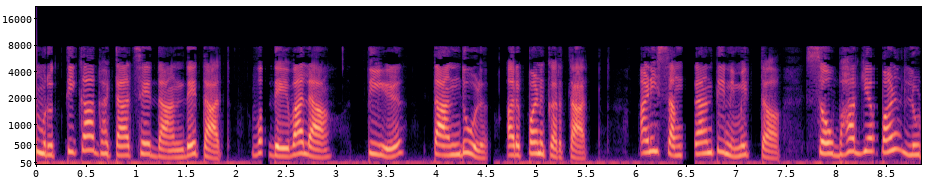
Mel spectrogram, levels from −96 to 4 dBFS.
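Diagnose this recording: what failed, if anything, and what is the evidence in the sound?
Codec stage: the speech sounds rough and grainy throughout, with noise between the harmonics and a thin, synthetic top band. The likely cause is low-delay AAC compression (AAC-ELD) at roughly 32 kbps. Its short frames resolve pitch harmonics poorly, leaving too few bits for clean detail.

Transmission into the decoder: soft-edged dropouts occur at 2.24–2.34 s, 4.49–4.58 s, 6.44–6.60 s and 8.36–8.42 s. This is AAC frame loss with muting. The decoder zeroes each missing frame's spectrum, and overlapping windows fade the audio out and back in.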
